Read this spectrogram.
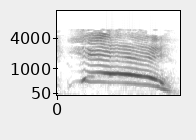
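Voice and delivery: loud, high drawn-out hooray; mock cheer. Preacher mimicking the athletes' brief glory, loud mock cheer. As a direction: cheer like a crowd, hammed-up.

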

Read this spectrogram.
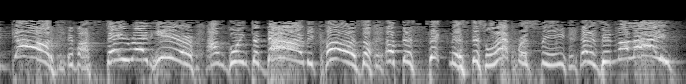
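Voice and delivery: loud, high, slow anguished plea; desperate cry to God. Retold or imitated. Leper crying out to God, loud desperate plea. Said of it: "acknowledge it and say".

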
